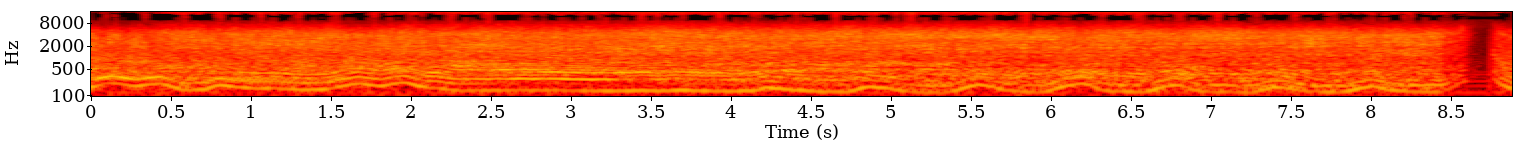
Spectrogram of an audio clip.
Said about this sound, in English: Here's Smirnoff. This is a real loud sounding entrance in this boat. When she goes by, boy, you really close your ears. Here it is, Smirnoff.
